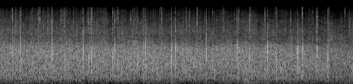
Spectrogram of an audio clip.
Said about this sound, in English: they deserve another round of applause for bringing us all together.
